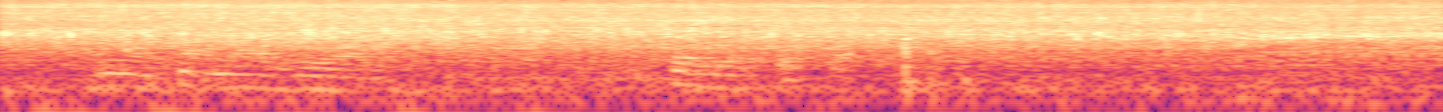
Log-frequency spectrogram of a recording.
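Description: Unbreaded pork chops sizzling steadily in hot oil in a frying pan, an even crackling hiss of shallow frying.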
